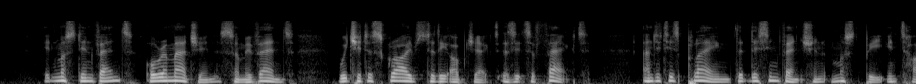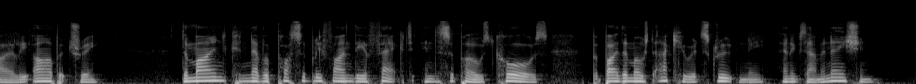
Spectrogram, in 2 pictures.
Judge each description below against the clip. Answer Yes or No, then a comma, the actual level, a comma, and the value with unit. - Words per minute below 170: Yes, average, 150 wpm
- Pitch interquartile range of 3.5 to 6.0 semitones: Yes, average, 4.7 semitones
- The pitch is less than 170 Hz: Yes, medium, 140 Hz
